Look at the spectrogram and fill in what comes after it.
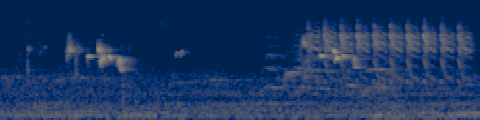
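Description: Small aviary birds chirping: a few short, high chirps in the first half, then near the end a fast, buzzy run of repeated chirps, about seven a second.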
